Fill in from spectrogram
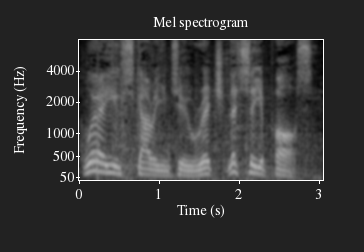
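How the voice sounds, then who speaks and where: An actor playing a bullying, bigoted city guard in a fantasy game, with rough, sneering colloquial speech. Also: male voice, medium pitch, lively intonation, a little slow, fairly bright tone, a little hiss or hum.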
